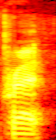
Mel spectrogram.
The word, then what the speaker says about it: Praat: Well actually, what's cool with Praat not Pratt in my home life, I call it Pratt. I know it's not the right way to pronounce it, but I do.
